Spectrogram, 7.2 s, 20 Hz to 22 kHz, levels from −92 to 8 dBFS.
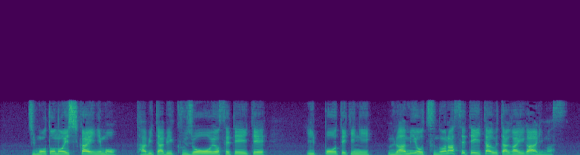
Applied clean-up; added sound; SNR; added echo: none; none; none; none.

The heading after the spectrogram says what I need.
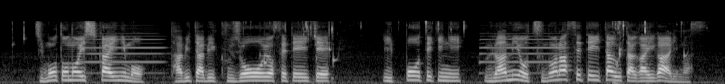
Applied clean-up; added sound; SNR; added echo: none; Raindrop / Drip / Trickle, dribble + Wind instrument, woodwind instrument; 17 dB; none.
